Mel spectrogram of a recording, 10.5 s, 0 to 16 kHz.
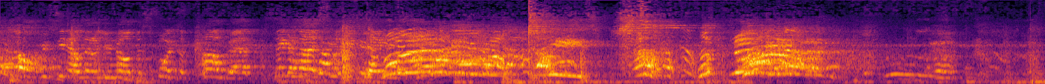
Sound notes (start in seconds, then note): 3.9 screams; 5.2 swords clash; 6.6 yelling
